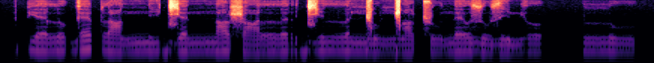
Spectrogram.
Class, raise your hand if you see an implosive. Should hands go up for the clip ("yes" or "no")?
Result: no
